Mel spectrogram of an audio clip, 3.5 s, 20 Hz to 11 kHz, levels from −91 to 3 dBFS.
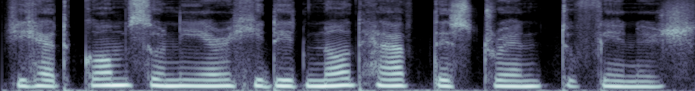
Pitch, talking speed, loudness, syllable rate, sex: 210 Hz, 225 wpm, -14 LUFS, 4.3 syllables/s, female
